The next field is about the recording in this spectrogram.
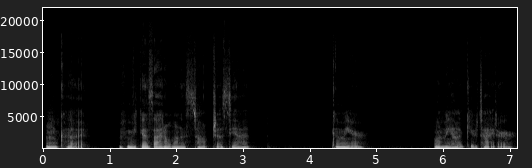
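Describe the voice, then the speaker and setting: A soothing, affectionate demoness acted by a woman for an ASMR roleplay. Her soft, breathy voice sits low with a gravelly fry. She reassures tenderly and intimately, very close and dry. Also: fairly even intonation, no echo, heavily acted. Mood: reassuring, affectionate. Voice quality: soft, breathy, often near whispering. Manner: slow, soothing, tender, unhurried. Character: gentle, comforting female sleep paralysis demon, affectionate and reassuring.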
